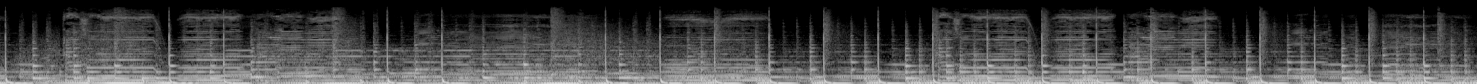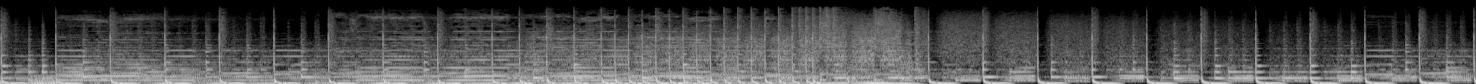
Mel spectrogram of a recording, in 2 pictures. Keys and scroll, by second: 8.6 space, 11.6 ctrl+t, 18.4 ctrl+z, 18.9 ctrl+z, 20.9 ctrl+t, 26.8 shift+space, 29.4 shift+space.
